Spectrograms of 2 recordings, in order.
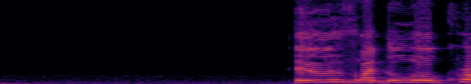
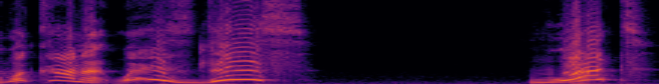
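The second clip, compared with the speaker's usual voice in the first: rising, higher and higher in disbelief; mock shock; 10 semitones higher, 5 dB louder, slower than usual. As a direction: imitate someone stunned by a strange bug. Acting shocked at Florida roaches.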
